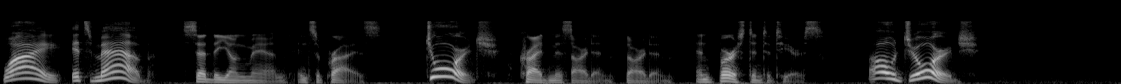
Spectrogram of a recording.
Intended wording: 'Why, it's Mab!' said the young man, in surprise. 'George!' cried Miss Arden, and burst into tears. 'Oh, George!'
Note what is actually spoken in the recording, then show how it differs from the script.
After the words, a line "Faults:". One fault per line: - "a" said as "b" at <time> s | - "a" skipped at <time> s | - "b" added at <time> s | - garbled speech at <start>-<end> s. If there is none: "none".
'Why, it's Mab!' said the young man, in surprise. 'George!' cried Miss Arden Arden, and burst into tears. 'Oh, George!'
Faults:
- "Arden" added at 6.3 s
